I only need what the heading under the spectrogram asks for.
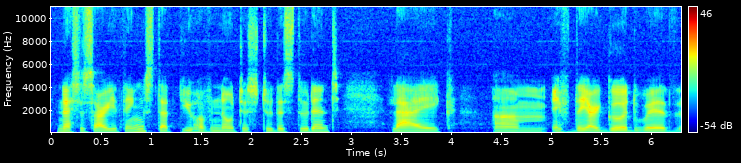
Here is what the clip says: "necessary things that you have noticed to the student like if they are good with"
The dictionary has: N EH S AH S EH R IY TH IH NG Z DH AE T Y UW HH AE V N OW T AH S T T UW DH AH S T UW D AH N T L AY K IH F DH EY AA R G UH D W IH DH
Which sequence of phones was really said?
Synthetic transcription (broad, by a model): N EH S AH S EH R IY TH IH NG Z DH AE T Y UW HH AE V N OW T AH S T T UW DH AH S T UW D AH N T L AY K IH F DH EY AA R G UH D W IH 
